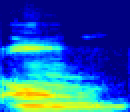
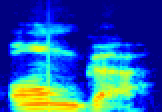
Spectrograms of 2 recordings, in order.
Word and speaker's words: Aung: is Om and the crown chakra is Om. So right. But it's spelled Aung. And when I was in the Himalayan mountains, I used to call it Onga, right?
